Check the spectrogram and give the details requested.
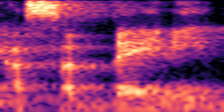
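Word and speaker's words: السدين: You read it as-saddaini, but you write it al-saddaini, right?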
